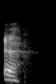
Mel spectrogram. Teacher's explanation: What he means is if you just say an E sound, you say eh. You still have that glottal stop, that thing in the back of your throat.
